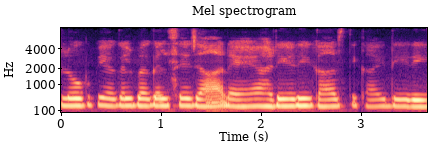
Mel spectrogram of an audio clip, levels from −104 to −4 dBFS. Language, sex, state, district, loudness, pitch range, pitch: Hindi, female, Jharkhand, Sahebganj, -14 LUFS, 195-215 Hz, 210 Hz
